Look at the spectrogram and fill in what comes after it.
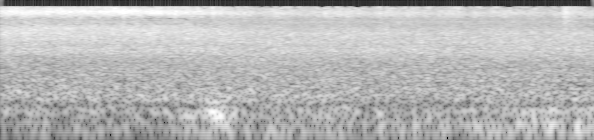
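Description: Steady rain falling, an even hiss, with low rumbling from wind on the microphone that swells briefly about one and a half seconds in.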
